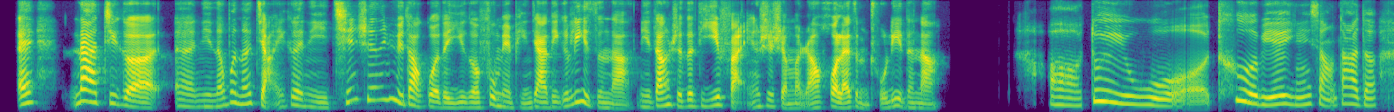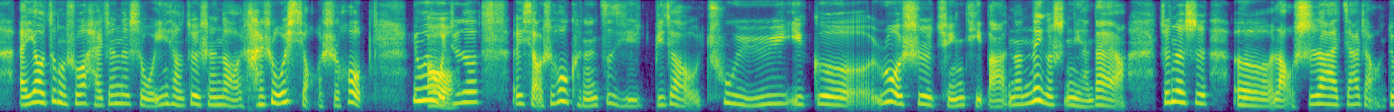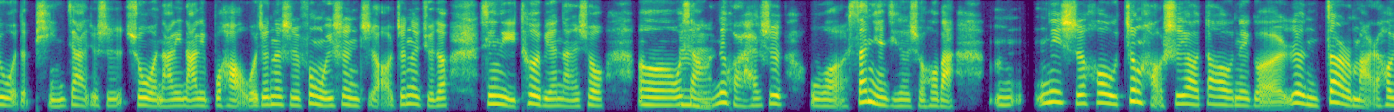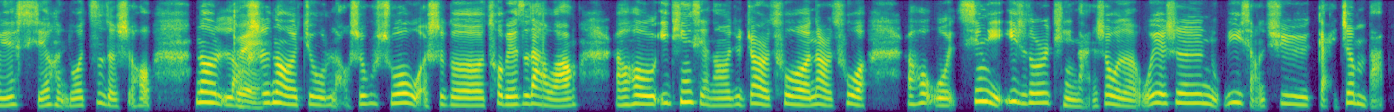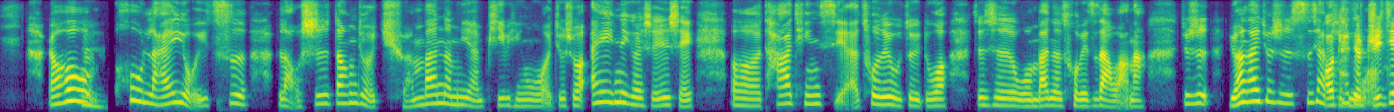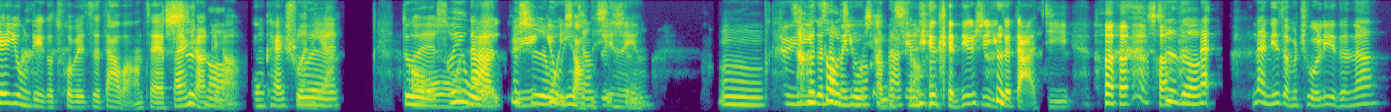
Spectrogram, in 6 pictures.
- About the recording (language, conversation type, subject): Chinese, podcast, 遇到负面评价时，你会怎么处理？
- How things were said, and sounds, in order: laughing while speaking: "还是"; laughing while speaking: "造成了"; laughing while speaking: "肯定是一个打击"; laugh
